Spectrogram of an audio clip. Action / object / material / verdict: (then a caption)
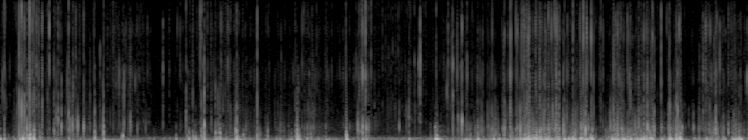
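scrape / plastic glue stick on cling film over a microphone / plastic film / none. A plastic glue stick is rubbed and dabbed onto a microphone head wrapped tightly in clear plastic cling film with a purple glue layer on top. The sound is close, low and muffled sticky smearing, crackling and irregular soft taps on the film, with very little high end.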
